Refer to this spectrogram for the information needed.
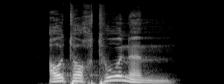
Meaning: strong dative masculine/neuter singular of autochthon
- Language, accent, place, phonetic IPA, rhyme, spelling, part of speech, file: German, Germany, Berlin, [aʊ̯tɔxˈtoːnəm], -oːnəm, autochthonem, adjective, De-autochthonem.ogg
